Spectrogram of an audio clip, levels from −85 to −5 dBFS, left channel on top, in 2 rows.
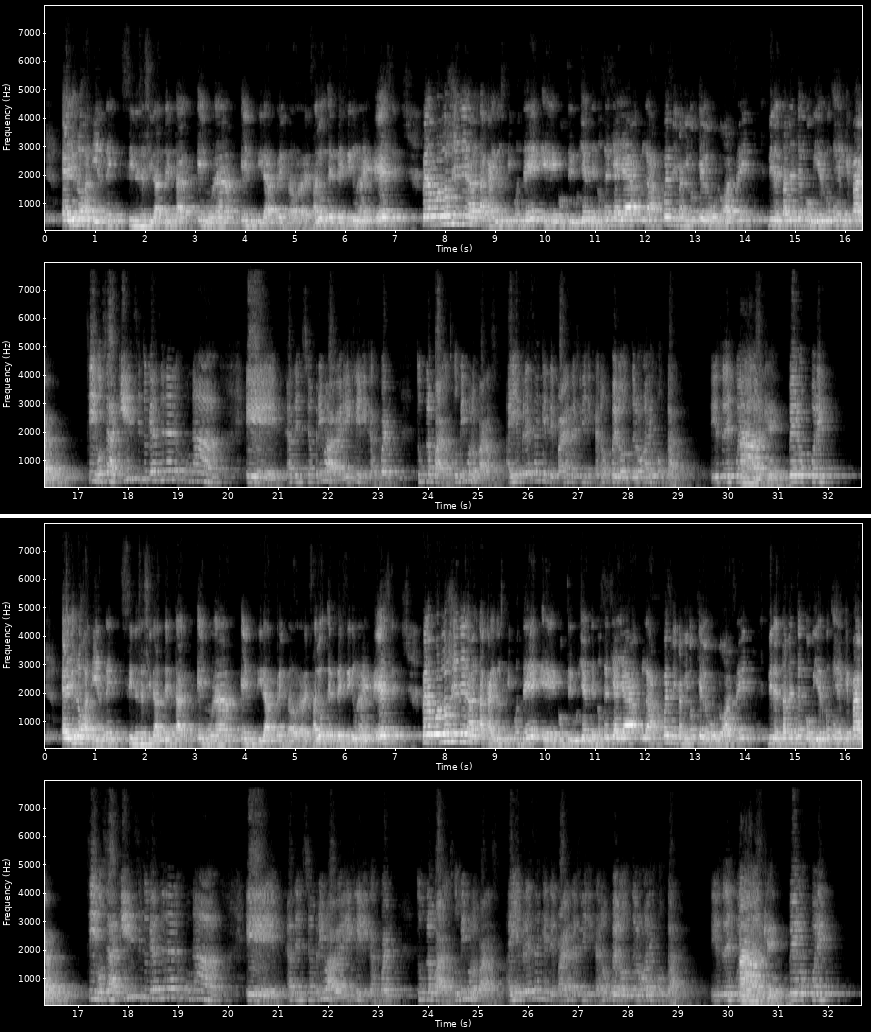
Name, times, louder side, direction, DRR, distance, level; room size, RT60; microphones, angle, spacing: voice 1, 0.3-7.0 7.3-14.1 14.5-16.7 30.2-31.0, right 2 dB, 45° right, 1 dB, 0.4 m, -20 dB
voice 2, 17.2-23.2 23.8-25.3 25.6-29.0 29.7-31.0 31.2-31.9, left 2 dB, 50° left, -2 dB, 0.6 m, -31 dB
2.8 x 2.3 x 2.2 m, 1.3 s
head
